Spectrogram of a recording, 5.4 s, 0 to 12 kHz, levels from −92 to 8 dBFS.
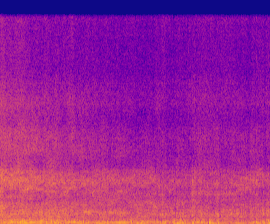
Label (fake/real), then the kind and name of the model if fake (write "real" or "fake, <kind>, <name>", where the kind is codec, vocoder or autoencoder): fake, codec, SNAC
